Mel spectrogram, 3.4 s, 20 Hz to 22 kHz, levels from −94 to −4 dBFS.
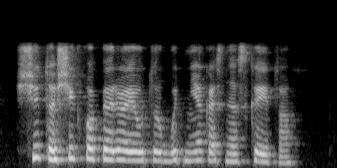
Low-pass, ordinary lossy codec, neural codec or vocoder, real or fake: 7.2 kHz; Opus, 24 kbps; none; real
